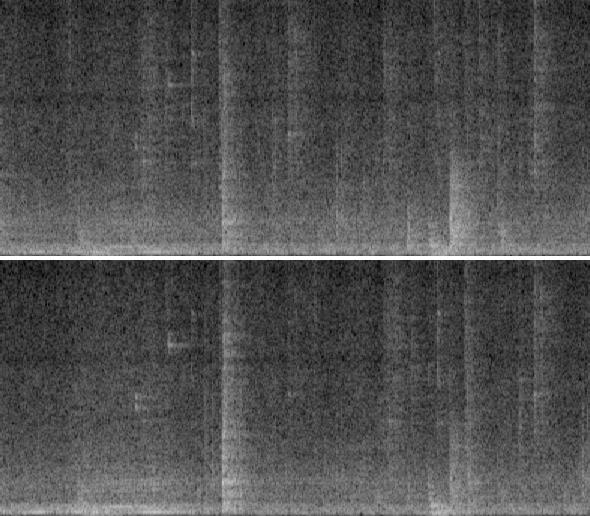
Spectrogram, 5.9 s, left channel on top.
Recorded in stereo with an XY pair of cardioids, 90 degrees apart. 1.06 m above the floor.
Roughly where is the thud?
Ahead right.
